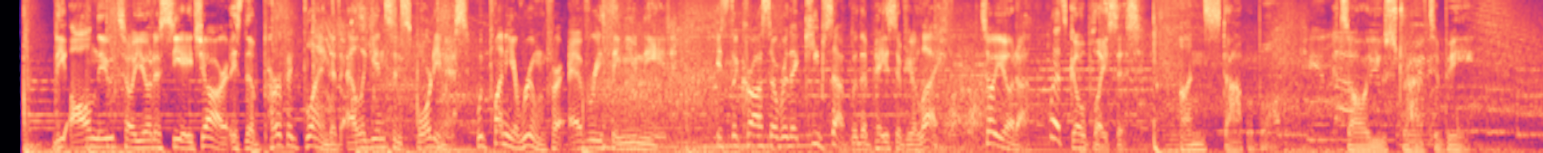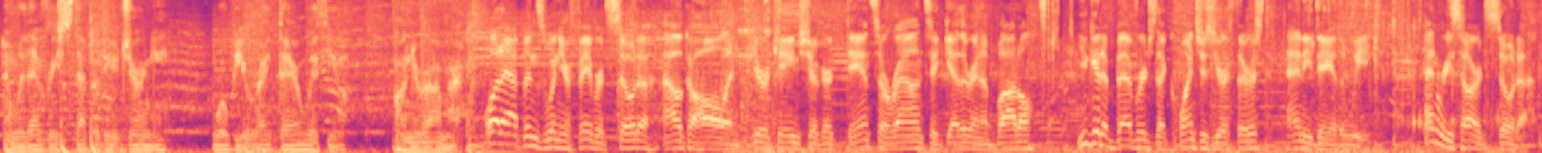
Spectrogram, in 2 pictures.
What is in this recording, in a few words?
Commercial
